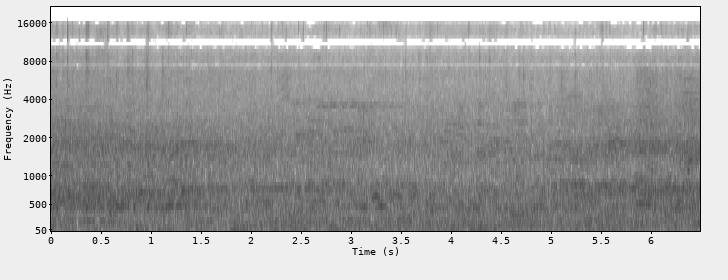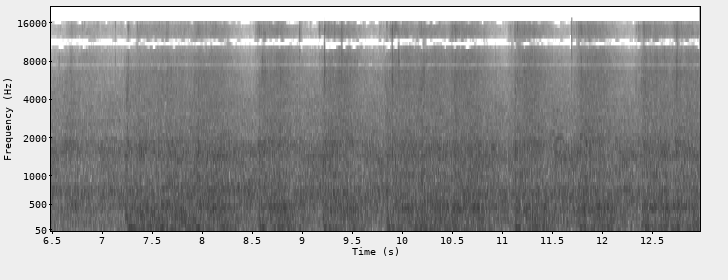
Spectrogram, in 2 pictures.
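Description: A large stadium crowd cheers and chants steadily, growing louder.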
